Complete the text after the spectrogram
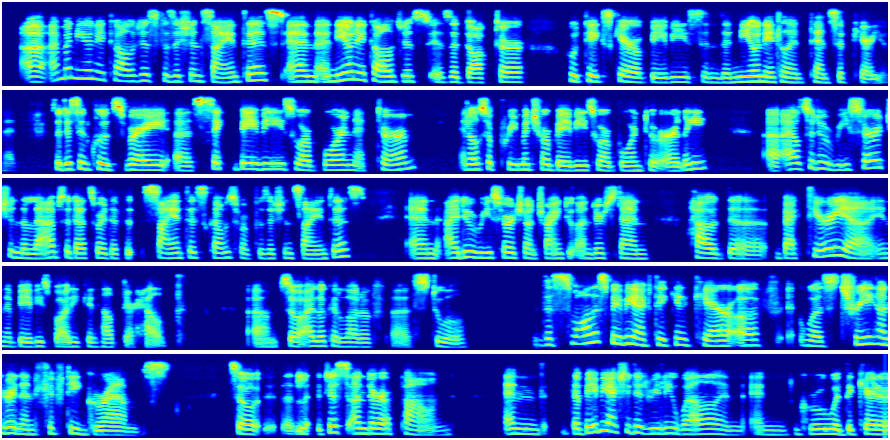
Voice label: Voice Over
